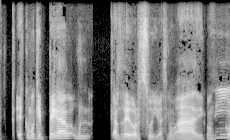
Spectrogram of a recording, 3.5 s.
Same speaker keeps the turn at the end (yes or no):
no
